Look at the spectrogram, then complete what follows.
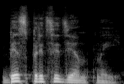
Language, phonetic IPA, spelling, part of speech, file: Russian, [bʲɪsprʲɪt͡sɨˈdʲentnɨj], беспрецедентный, adjective, Ru-беспрецедентный.ogg
- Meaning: unprecedented, unparalleled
